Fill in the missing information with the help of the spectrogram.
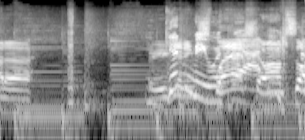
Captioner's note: spits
